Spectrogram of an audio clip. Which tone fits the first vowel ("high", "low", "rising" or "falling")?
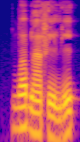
high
